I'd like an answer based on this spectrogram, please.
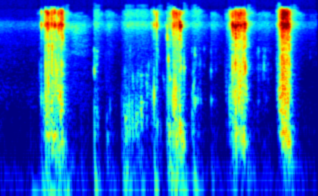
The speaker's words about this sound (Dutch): Dus nu komt de eerste slok dan.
